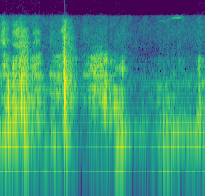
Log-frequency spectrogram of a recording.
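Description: Crinkling of a clear plastic zipper pocket in a cash binder and rustling of paper bills being handled, in a run of short, irregular crackles.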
